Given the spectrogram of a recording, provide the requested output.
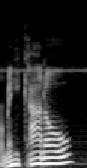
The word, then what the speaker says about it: Mexicano: Acapulco Restaurante Mexicano, or Mexicano. Maybe that's the correct way to pronounce it, Sam? – Yeah, that is.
